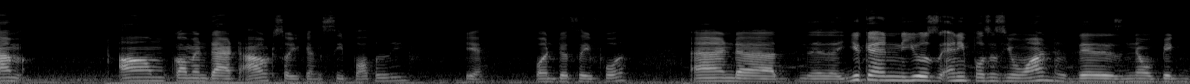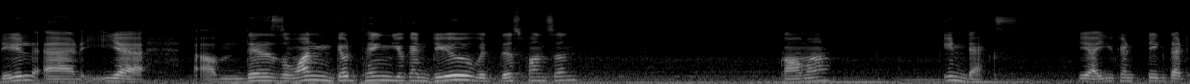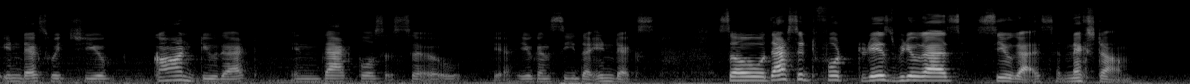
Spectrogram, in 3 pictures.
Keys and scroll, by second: 2.6 super+/, 15.5 (, 16.2 Right, 16.8 Right, 17.0 Right, 17.1 Right, 17.3 Right, 17.4-19.0 Right, 18.3 ), 19.0 Left, 19.7-22.3 typing, 24.5-27.5 typing.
